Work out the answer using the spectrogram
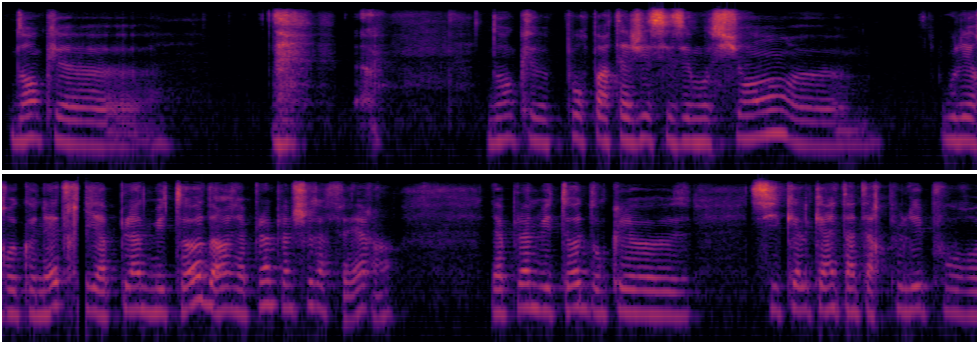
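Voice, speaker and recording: A woman who works as a coach and therapist chats casually with viewers during a live session, addressing them by name and often circling back to the same phrases. Her voice is fairly low-pitched and a bit bright.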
